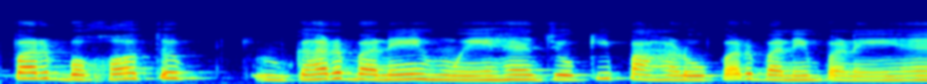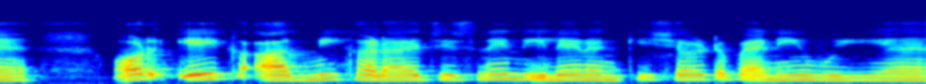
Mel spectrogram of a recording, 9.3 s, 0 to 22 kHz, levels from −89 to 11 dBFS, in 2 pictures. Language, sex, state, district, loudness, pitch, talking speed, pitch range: Hindi, female, Himachal Pradesh, Shimla, -16 LUFS, 220 Hz, 170 wpm, 205-240 Hz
